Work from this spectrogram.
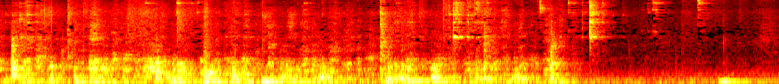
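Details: Pet Labrador Retriever receiving a gift, panting in quick breathy bursts, roughly three per second, amid rustling and handling noise, with a person's voice briefly heard.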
